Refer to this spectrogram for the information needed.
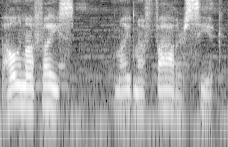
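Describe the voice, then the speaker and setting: A woman's voice: fairly low pitch, steady tone, a little slow, faint music behind, lightly acted. A woman voicing a troubled young pony who narrates her secret horror story in a brooding, folksy way. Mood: haunted confession. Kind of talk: dramatic first-person horror storytelling.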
